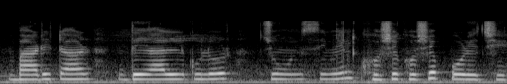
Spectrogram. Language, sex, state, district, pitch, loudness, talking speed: Bengali, female, West Bengal, Paschim Medinipur, 230 Hz, -22 LUFS, 85 wpm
